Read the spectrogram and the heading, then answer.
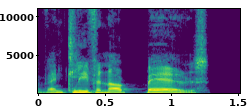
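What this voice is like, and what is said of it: Put-on French accent. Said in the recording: “Put a little French accent there.”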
